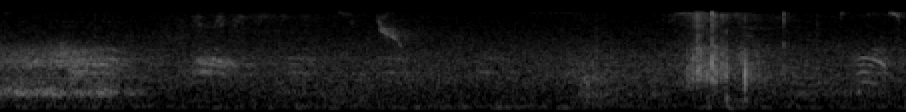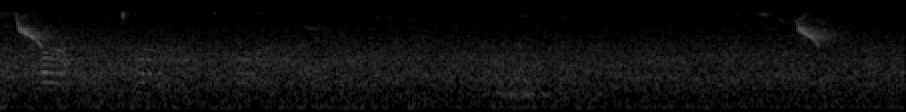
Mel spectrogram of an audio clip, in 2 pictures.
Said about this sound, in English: Now, here's an interesting bird. I'm not sure what that is. It feels like a marsh tit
